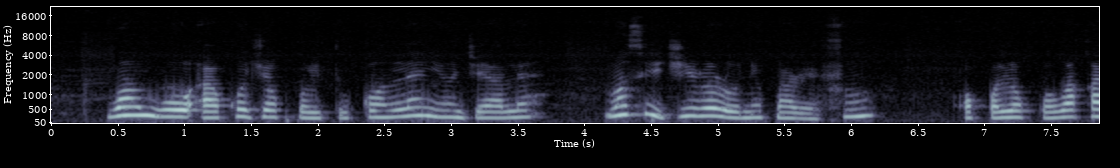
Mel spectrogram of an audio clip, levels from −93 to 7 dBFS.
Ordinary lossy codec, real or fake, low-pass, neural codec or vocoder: none; real; 19.8 kHz; none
